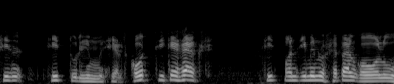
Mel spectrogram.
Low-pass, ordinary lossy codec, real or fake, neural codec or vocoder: 10.8 kHz; none; real; none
